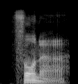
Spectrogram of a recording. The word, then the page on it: fauna: British English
